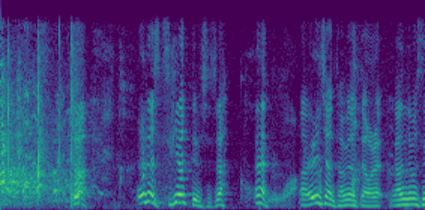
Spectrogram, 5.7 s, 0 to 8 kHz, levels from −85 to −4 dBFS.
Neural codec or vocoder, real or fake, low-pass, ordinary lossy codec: none; real; 7.2 kHz; none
